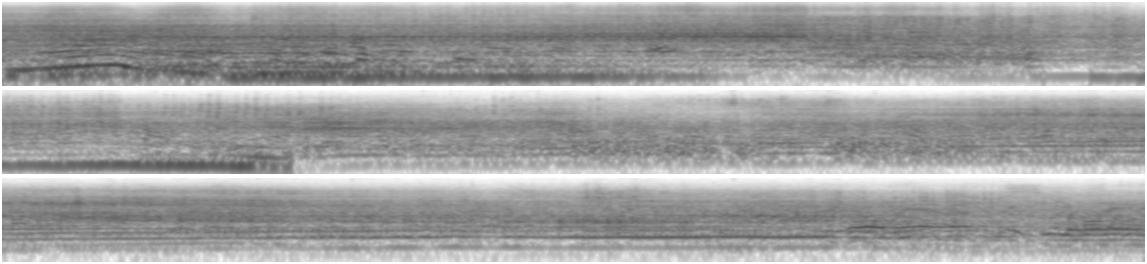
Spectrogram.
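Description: Rally car engines roar and rev in the distance.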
